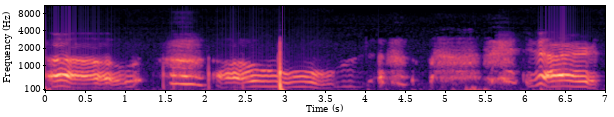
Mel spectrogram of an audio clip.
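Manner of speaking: loud, crying mock moans; re-enacted labor pain. Showing her face in triage, hammed-up pained moaning. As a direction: wail through a contraction, imitated. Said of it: "That is literally my face".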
